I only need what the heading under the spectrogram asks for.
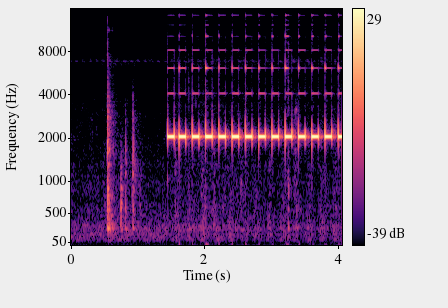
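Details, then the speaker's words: Sanyo 7 kg washing machine control board after no-power repair, bench powered up with no water level sensor (float) fitted: a few soft clicks then a steady high beep pulsing about 2.5 times a second, the missing-float alarm. "Đây là báo thiếu phao. Khi máy giặt Sennheiser là khi khởi động nguồn lên không có phao thì nó sẽ báo thiếu phao."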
